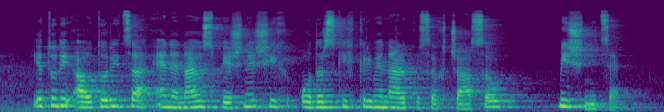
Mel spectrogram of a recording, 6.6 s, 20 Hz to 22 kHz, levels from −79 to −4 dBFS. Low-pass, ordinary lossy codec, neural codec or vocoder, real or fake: 14.4 kHz; none; none; real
